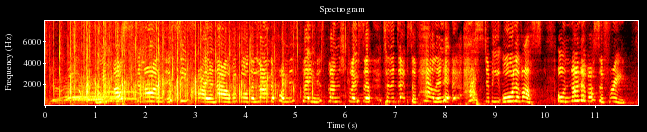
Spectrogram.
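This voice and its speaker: At an extremely high pitch, a woman's raised, projected voice shows big swings in loudness at a fairly slow pace, over noticeable background noise. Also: ordinary pitch variation. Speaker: spoken word poet. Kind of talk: spoken word poetry performance. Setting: outdoors, live event. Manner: powerful, moving.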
